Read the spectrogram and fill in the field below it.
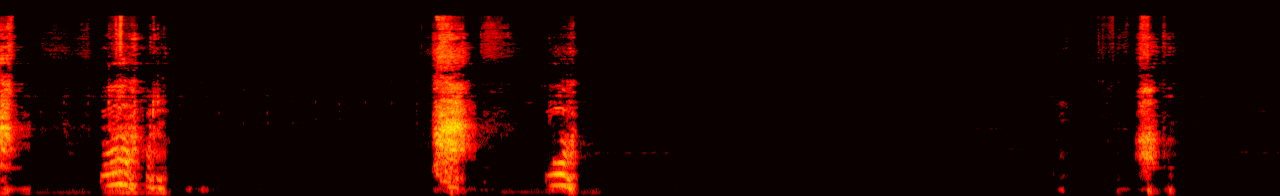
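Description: A man groans and grunts in pain close by.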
